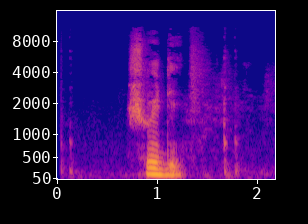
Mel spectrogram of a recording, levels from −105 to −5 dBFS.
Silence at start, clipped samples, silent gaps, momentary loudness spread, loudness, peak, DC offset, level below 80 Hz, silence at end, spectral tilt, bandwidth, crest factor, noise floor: 0.7 s; under 0.1%; none; 20 LU; -33 LUFS; -16 dBFS; under 0.1%; -66 dBFS; 0.95 s; -7 dB/octave; 9.6 kHz; 20 dB; -73 dBFS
